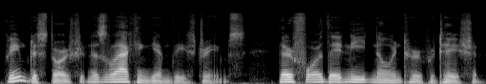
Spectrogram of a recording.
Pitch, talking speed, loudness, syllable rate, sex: 100 Hz, 150 wpm, -18 LUFS, 5.2 syllables/s, male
